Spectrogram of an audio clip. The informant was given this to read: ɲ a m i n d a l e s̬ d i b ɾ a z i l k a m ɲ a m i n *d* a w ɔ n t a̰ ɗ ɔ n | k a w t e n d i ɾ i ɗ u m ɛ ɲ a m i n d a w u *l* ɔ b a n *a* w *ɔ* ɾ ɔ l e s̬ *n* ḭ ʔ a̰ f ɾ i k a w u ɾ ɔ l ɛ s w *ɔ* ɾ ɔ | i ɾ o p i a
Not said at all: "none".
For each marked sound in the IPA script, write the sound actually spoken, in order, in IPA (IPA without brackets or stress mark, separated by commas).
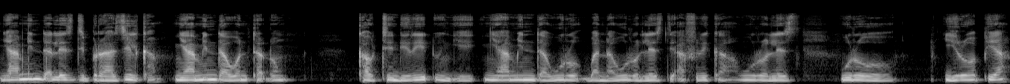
d, ɾ, a, u, d, u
